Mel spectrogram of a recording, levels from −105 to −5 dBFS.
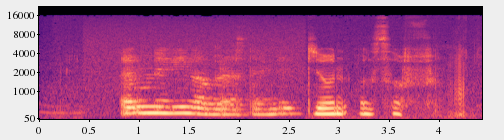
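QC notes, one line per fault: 0.45–2.66 s, switch to a distant microphone: close mic likely dropped, farther mic takes over; speech turns abruptly hollow, roomy, thinner, about 10 dB quieter, noisier.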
